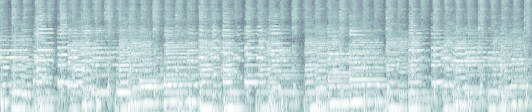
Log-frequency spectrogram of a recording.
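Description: Middle school jazz band playing a swing tune: saxophones and brass over a steady, even beat.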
